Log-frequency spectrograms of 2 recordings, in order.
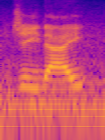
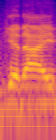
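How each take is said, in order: First: The G is said as its letter name. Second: The G runs straight into day. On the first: The speaker calls it wrong. "you said it G-day, that would be an Americanism because you said it wrong" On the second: The speaker calls it right. "if you said g'day"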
